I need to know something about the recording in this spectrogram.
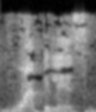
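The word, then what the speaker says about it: Guápiles: Guapiles.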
